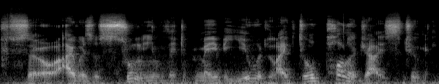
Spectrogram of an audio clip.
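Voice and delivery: put-on measured British accent, laying out a grievance. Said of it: "But you're British".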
